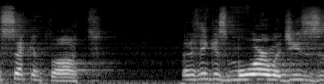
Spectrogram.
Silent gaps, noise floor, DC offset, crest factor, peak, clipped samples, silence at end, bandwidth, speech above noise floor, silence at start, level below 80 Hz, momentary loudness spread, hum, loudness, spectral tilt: none; -46 dBFS; under 0.1%; 16 dB; 0 dBFS; under 0.1%; 0 s; 16 kHz; 30 dB; 0 s; -44 dBFS; 15 LU; none; -16 LUFS; -4 dB/octave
